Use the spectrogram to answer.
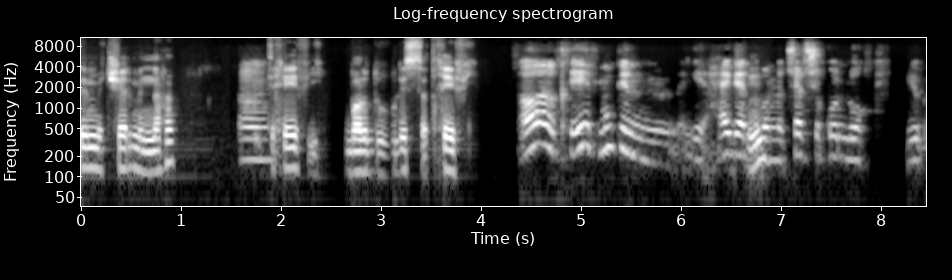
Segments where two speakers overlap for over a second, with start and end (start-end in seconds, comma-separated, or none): none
